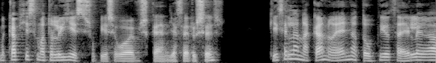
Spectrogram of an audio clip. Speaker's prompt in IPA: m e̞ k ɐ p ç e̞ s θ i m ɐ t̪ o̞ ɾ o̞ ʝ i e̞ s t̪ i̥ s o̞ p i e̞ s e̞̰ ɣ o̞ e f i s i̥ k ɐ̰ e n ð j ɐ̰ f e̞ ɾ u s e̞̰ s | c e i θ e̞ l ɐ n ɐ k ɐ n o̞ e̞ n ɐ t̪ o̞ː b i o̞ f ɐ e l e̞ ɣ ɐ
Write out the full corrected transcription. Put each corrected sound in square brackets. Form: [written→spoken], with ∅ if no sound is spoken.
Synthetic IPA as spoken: m e̞ k ɐ p ç e̞ s θ i m ɐ t̪ o̞ [ɾ→l] o̞ ʝ i e̞ s t̪ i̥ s o̞ p i e̞ s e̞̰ ɣ o̞ e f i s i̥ k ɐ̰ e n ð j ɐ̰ f e̞ ɾ u s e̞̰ s | c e i θ e̞ l ɐ n ɐ k ɐ n o̞ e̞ n ɐ t̪ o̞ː [b→p] i o̞ [f→θ] ɐ e l e̞ ɣ ɐ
